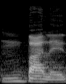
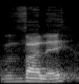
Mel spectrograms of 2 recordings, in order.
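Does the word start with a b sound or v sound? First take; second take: b sound; v sound. First: It starts with a b sound. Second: It starts with a v sound. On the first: The speaker calls it right. "but mbale, that V and the B sound the same" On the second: The speaker calls it wrong. "doesn't sound like vale"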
